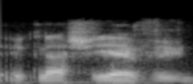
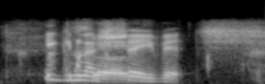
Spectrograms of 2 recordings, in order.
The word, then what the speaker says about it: Ignashevich: Obviously, their centre-back pairing of Berezutski and Ignatiev, who both play for... I'll probably pronounce it. So, yes, you could tell already. Ignashevich.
